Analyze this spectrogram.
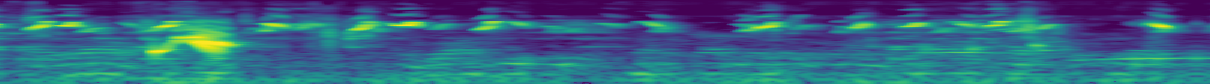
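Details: Baby chicks drinking water, a group peeping together in dense, high, short cheeps that overlap continuously, with soft tapping and knocking noises throughout.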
